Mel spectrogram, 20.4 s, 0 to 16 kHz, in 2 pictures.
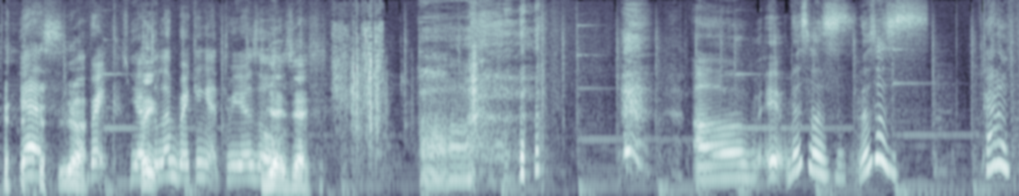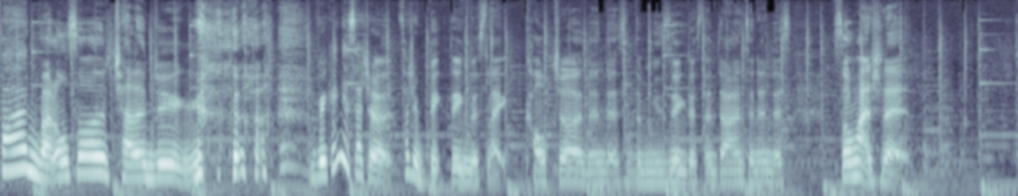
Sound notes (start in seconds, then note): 4.2 sighs; 12.2 laughs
